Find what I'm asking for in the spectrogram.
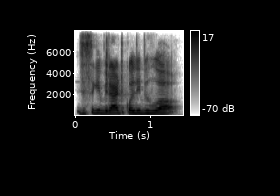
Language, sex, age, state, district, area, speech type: Urdu, female, 30-45, Bihar, Darbhanga, rural, spontaneous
